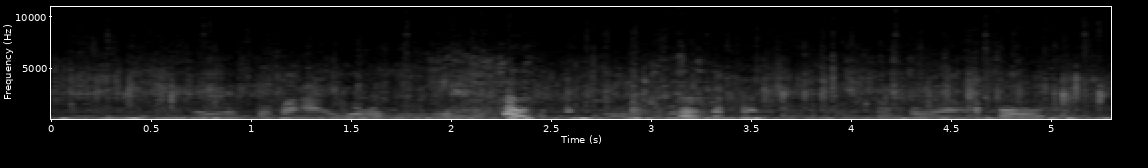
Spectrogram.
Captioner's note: laughs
